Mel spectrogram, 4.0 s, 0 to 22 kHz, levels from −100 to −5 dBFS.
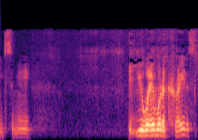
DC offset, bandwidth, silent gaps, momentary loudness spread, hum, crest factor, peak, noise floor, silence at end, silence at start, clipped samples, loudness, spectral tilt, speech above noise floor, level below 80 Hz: under 0.1%; 9.6 kHz; none; 22 LU; none; 18 dB; -2 dBFS; -59 dBFS; 0.05 s; 0 s; under 0.1%; -16 LUFS; -5.5 dB/octave; 41 dB; -70 dBFS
